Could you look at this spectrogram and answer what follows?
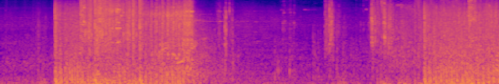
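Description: Rapid automatic gunfire in Apex Legends Mobile, loud sustained bursts of rattling shots that cut off and resume in several long volleys, with a voice calling out amid the shooting.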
